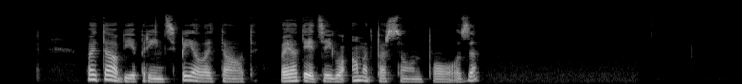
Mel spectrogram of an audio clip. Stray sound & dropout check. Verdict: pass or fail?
pass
